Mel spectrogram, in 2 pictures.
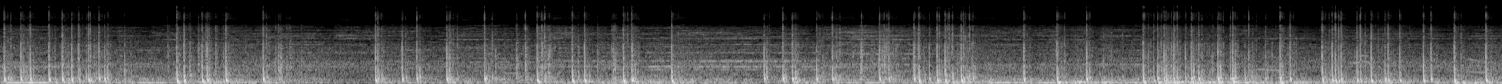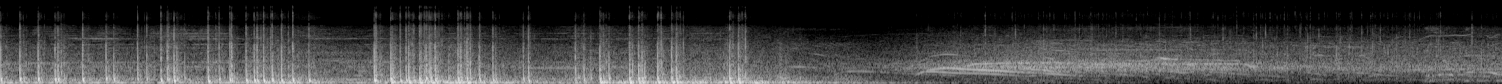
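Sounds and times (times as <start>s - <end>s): fireworks bangs and crackles: 0.0s - 23.4s
music: 0.0s - 23.6s.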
